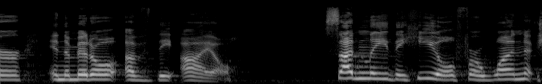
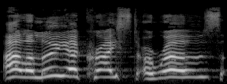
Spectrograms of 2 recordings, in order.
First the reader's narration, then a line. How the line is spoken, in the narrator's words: a voice was heard from under the church shouting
